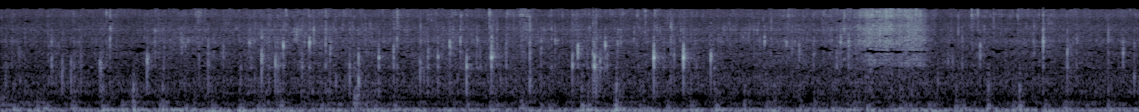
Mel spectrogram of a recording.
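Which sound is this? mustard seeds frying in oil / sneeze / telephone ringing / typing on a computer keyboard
mustard seeds frying in oil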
